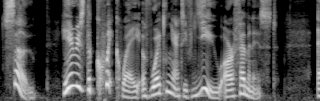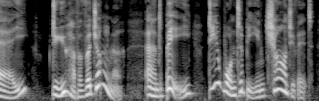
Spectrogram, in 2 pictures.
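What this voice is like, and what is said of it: Posh reading voice. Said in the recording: “I'll do it in my posh reading voice”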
